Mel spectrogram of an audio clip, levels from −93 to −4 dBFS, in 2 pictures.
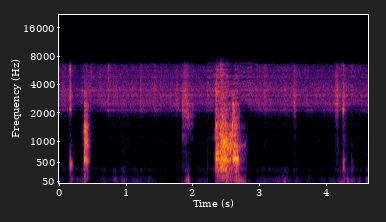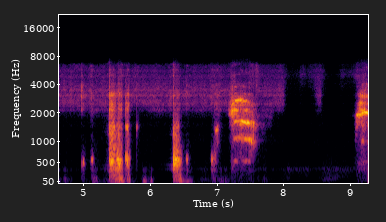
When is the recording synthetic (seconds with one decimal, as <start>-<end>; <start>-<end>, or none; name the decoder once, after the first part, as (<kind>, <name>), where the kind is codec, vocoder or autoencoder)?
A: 0.0-9.3 (autoencoder, DAC-VAE)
